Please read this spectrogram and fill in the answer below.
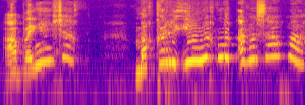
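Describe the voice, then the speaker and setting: A woman's voice: extremely high pitch, very animated, moderate pace. A woman with an Ilocano Filipino accent playing a chatty, nagging workmate in a comedy radio drama. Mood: chiding concern. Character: chatty, nagging female workmate giving advice. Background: soft background music.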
